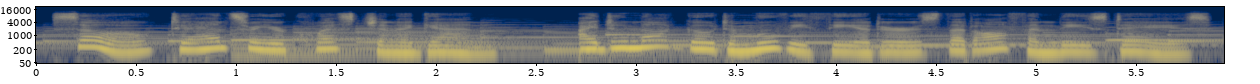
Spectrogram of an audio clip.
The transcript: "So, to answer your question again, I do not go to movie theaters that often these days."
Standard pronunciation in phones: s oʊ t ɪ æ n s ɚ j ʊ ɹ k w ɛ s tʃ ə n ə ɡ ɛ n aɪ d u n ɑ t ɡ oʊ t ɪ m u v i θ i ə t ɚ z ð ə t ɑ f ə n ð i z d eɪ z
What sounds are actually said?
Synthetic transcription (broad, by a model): s oʊ t ɪ æ n s ɚ j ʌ ɹ k w ɛ s tʃ ə n ə ɡ ɛ n aɪ d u n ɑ t ɡ oʊ t ɪ m u v i θ i ə t ɚ z ð ə t ɑ f ə n ð i z d eɪ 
